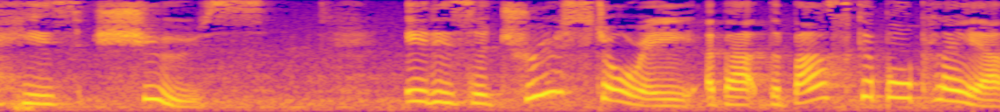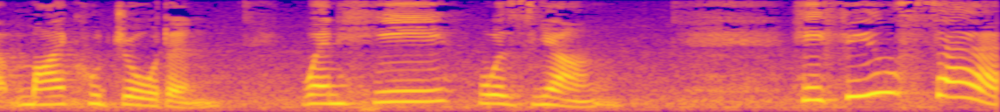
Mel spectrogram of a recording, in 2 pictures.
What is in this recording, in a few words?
English Ambassador Script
